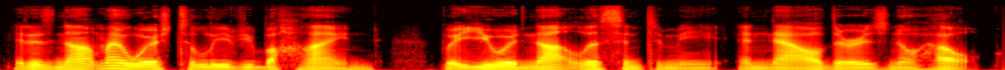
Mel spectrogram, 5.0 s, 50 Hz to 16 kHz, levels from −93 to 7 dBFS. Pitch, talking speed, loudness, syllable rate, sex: 105 Hz, 265 wpm, -19 LUFS, 5.9 syllables/s, male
